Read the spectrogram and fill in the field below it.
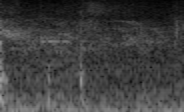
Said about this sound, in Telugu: సో ఇక్కడ మళ్ళీ కోళ్ళు అనమాట.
